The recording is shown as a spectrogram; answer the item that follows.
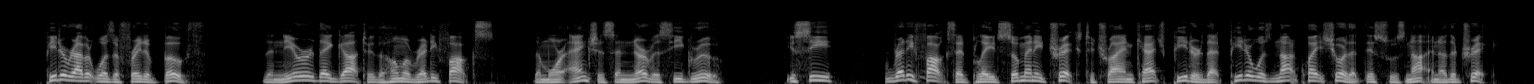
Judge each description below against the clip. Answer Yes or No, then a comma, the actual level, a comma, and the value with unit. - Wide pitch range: Yes, wide, 6.7 semitones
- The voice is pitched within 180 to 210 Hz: No, low, 130 Hz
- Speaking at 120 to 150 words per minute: No, average, 190 wpm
